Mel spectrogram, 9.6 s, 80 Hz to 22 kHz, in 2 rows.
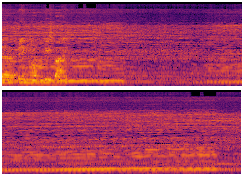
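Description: Motorbike engine in the racing video game Riding Spirits 2, a loud, steady droning tone that climbs in pitch, drops sharply a couple of seconds in, then holds and swells again as the throttle is reapplied.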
